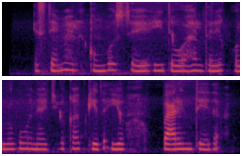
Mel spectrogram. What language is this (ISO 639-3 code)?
som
